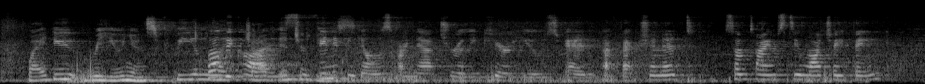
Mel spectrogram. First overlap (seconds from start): 2 s

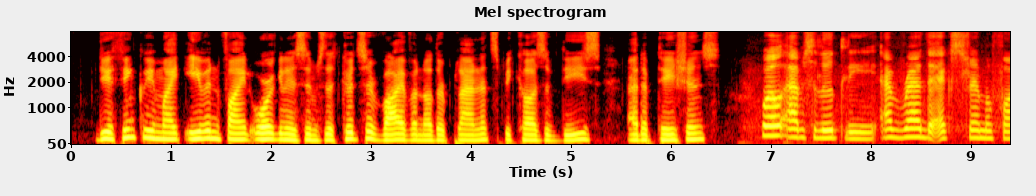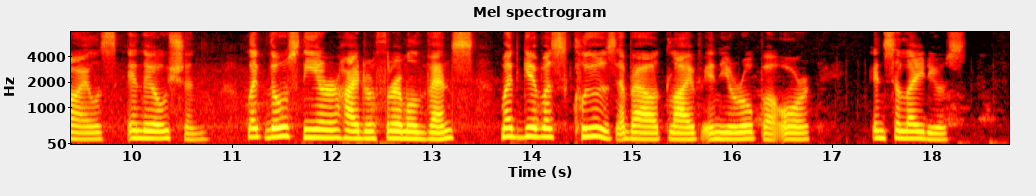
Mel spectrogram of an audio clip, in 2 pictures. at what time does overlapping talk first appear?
none

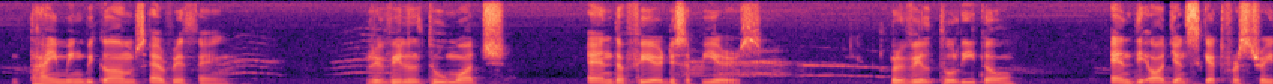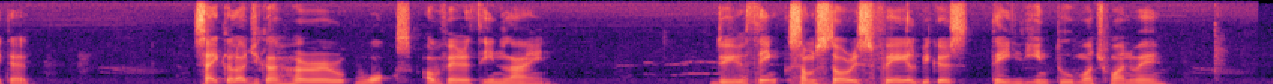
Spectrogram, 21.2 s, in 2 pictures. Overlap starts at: none

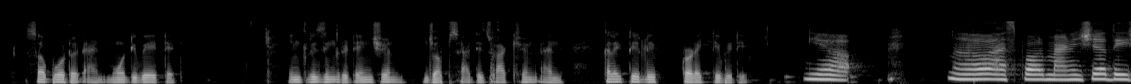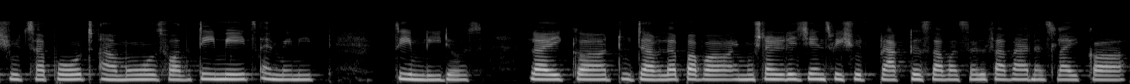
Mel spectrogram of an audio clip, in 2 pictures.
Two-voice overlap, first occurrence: none

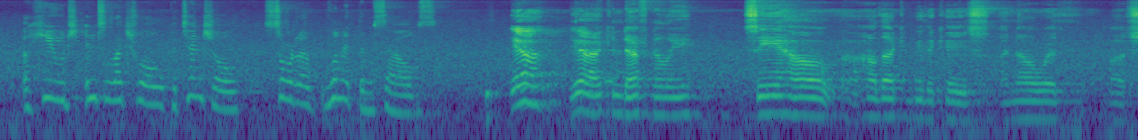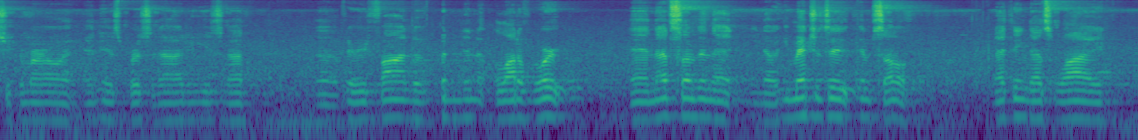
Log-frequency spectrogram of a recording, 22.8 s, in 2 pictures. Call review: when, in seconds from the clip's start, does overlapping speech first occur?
none

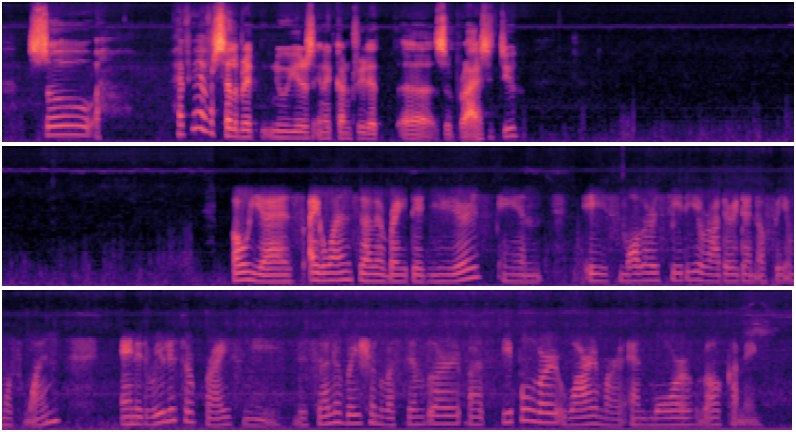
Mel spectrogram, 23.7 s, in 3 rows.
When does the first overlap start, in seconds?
none

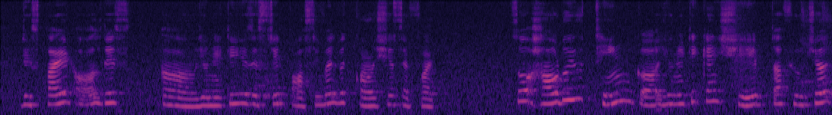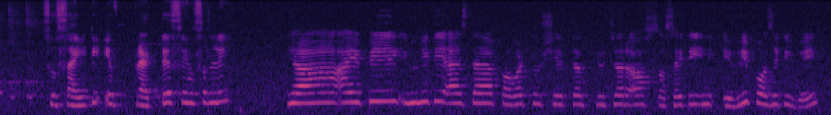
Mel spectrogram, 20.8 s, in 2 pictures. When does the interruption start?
none

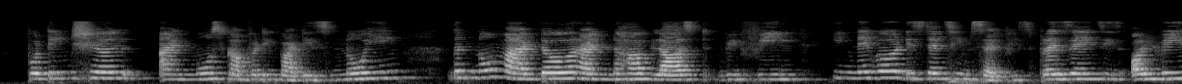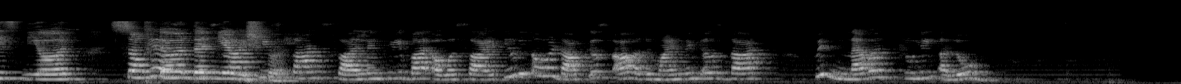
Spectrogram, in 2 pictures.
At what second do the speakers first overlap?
13 s

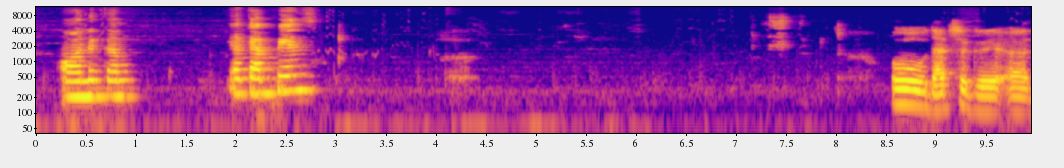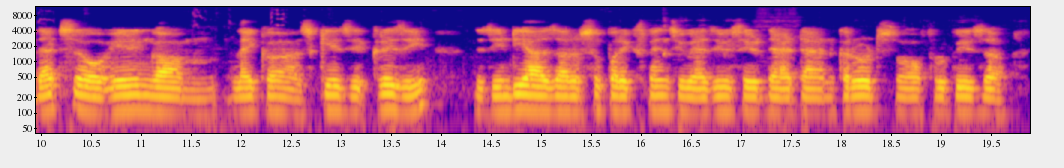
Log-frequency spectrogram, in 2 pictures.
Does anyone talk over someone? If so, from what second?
none

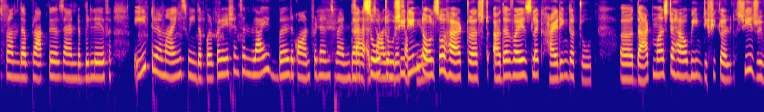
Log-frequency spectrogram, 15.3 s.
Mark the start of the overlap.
7 s

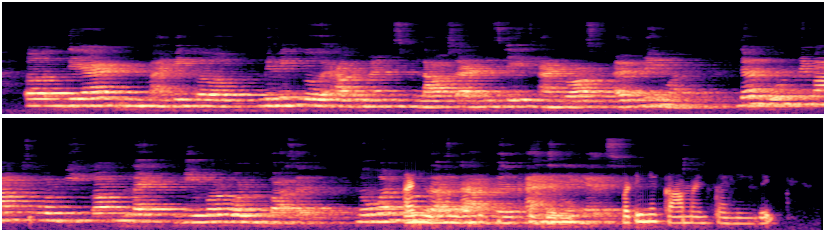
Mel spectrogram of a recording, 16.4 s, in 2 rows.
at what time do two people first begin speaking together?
12 s

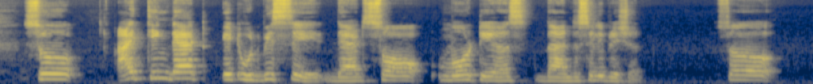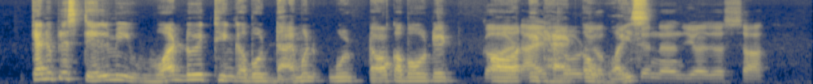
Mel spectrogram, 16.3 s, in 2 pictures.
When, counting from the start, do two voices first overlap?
13 s

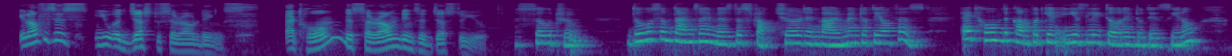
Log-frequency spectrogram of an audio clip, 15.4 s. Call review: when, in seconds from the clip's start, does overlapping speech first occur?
none

